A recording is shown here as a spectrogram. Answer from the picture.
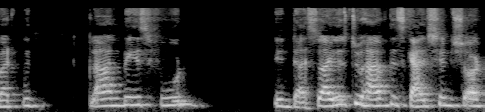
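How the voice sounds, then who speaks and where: A woman speaks at a fairly high pitch with fairly even intonation. Her voice is somewhat breathy. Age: 60s. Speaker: cancer survivor and mother. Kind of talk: panel discussion, personal testimony.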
